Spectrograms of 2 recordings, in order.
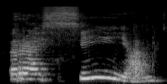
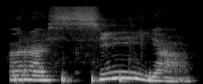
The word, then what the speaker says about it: Россия: Россия. Россия. Again, O, not stressed, pronounce it as A.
